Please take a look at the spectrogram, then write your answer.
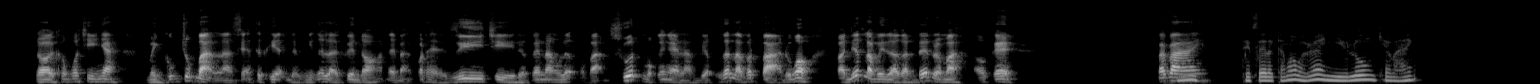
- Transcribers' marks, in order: other background noise; tapping
- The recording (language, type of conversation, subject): Vietnamese, advice, Làm thế nào để duy trì năng lượng suốt cả ngày mà không cảm thấy mệt mỏi?
- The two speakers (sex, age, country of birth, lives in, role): female, 18-19, Vietnam, Vietnam, user; male, 30-34, Vietnam, Vietnam, advisor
